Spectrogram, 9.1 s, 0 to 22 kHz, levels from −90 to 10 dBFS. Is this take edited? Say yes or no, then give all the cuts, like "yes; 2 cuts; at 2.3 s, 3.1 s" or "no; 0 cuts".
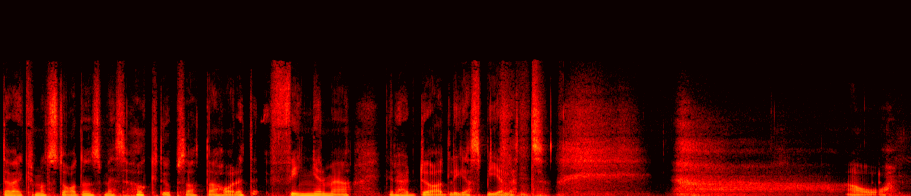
no; 0 cuts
